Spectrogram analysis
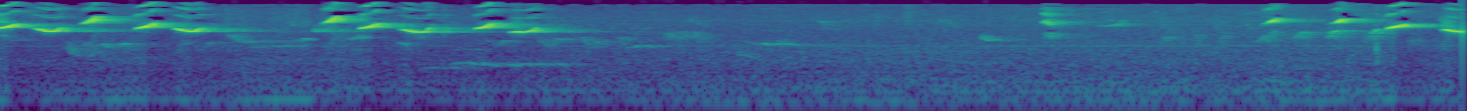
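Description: Golden-fronted Leafbird giving quick, high chirping notes in bursts of three to four, with a quiet pause between the bursts and a faint low hum behind.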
